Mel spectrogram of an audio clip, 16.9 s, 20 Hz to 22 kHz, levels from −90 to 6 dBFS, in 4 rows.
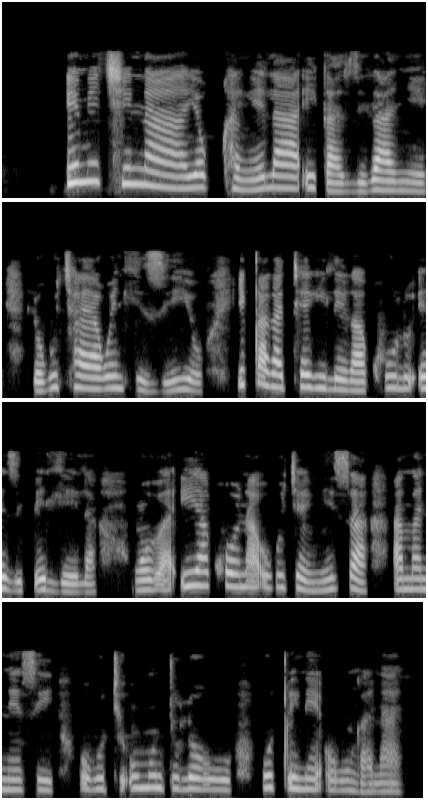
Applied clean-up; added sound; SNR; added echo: none; none; none; none.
